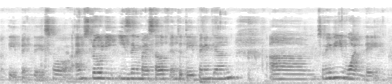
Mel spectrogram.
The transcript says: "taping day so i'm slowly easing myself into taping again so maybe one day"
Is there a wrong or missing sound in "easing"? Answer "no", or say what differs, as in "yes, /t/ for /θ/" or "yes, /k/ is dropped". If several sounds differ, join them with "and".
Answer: no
